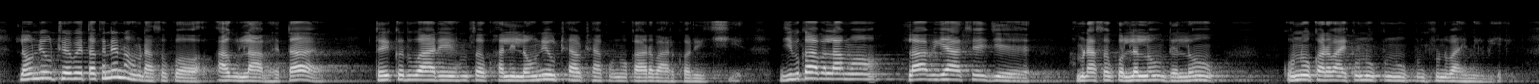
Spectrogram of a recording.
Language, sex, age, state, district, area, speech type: Maithili, female, 45-60, Bihar, Darbhanga, rural, spontaneous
